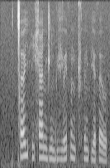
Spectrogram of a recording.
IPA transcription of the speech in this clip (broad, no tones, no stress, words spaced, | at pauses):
ǀɜj hixænd͡ʒĩ bɯvʲoɪ̯θũn ʈ͡ʂʰɯnpʲɜθəʊ̯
